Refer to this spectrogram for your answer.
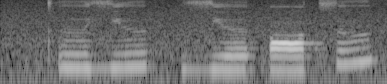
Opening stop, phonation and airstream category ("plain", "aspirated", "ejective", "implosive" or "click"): ejective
